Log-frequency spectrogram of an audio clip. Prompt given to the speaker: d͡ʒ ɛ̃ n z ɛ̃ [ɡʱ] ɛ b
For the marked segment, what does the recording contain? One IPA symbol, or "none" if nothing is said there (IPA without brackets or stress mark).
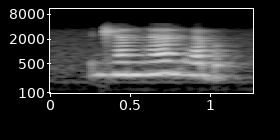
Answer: ɡʱ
